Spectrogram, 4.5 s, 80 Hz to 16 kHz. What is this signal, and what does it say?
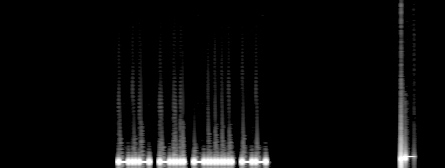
Morse code, heard as a keyed tone, about 36 wpm, 690 Hz. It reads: KD6M
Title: USA Call Signs - 4 Characters - 2x Character Spacing - 35wpm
